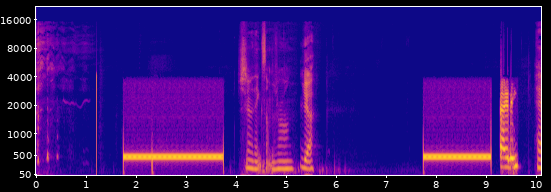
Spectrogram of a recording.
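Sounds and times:
telephone dial tone while placing a call back: 0:01.8 - 0:03.8, 0:07.8 - 0:09.1
speech: 0:04.2 - 0:05.6, 0:09.3 - 0:10.0.

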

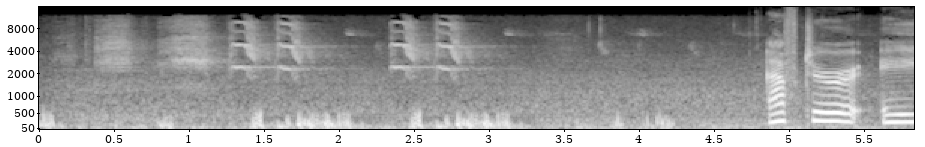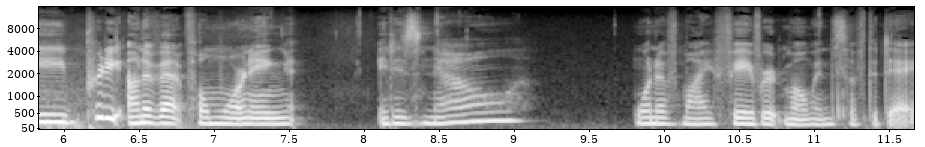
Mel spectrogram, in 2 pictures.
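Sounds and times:
large parakeets calling: 0:00.4 - 0:04.7
low outdoor rumble: 0:01.9 - 0:11.6
speech: 0:04.9 - 0:09.1, 0:09.8 - 0:11.6.

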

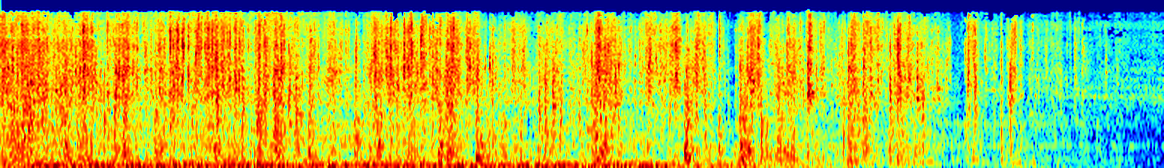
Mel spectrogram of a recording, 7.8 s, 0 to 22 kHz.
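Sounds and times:
deep rumble of collapsing floor: 0:00.0 - 0:07.3
wood splintering and cracking as a floor collapses: 0:00.0 - 0:07.6.

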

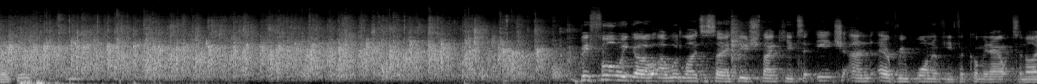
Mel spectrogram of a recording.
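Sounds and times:
live audience applause: 0:00.0 - 0:05.8
speech: 0:05.8 - 0:10.3.

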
